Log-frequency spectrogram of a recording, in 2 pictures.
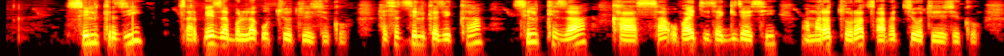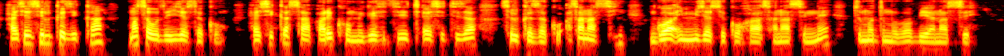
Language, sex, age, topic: Gamo, male, 18-24, government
